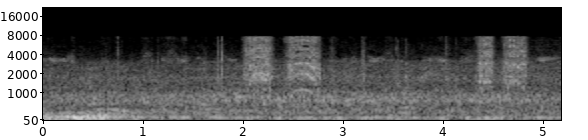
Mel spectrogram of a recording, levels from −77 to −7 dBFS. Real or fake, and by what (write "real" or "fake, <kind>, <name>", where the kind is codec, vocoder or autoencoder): real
